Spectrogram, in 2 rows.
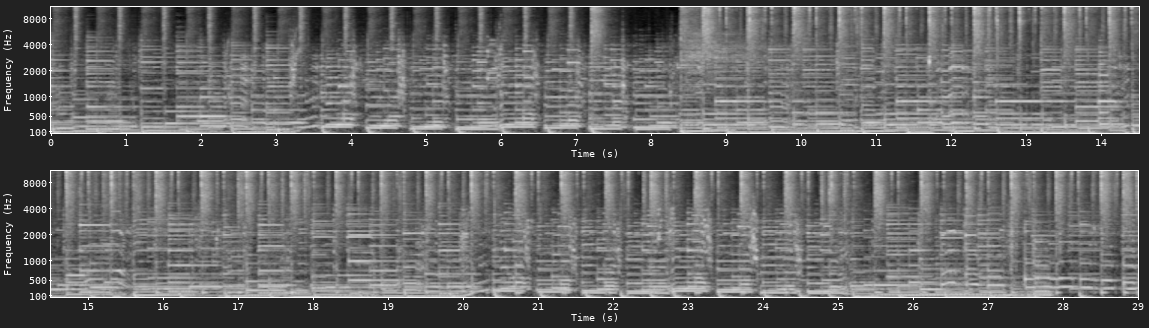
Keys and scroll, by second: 0.9 shift+Page_Up, 1.3 shift+F2, 1.9 Escape, 17.3 space, 17.5 F3, 20.8 Escape, 28.9 F2.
